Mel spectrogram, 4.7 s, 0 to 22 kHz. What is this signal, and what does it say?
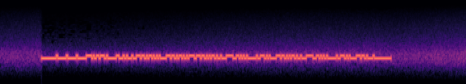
RTTY (75 baud, 170 Hz shift), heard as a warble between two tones, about 1360 Hz centre, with radio static. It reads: CQ DX DE S54AX S54AX K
